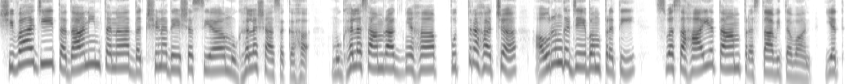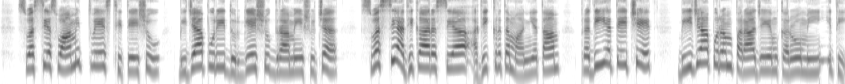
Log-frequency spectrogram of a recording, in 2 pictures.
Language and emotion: Sanskrit, neutral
